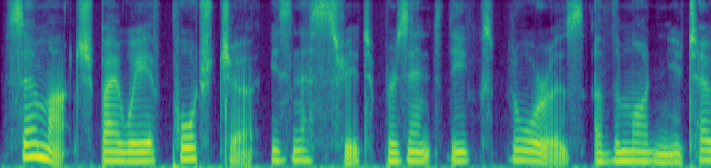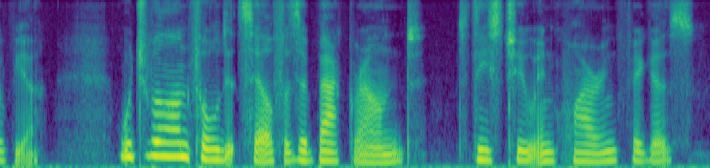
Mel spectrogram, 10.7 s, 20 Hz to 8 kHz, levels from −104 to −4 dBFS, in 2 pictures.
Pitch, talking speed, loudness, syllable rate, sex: 170 Hz, 160 wpm, -20 LUFS, 5.0 syllables/s, female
